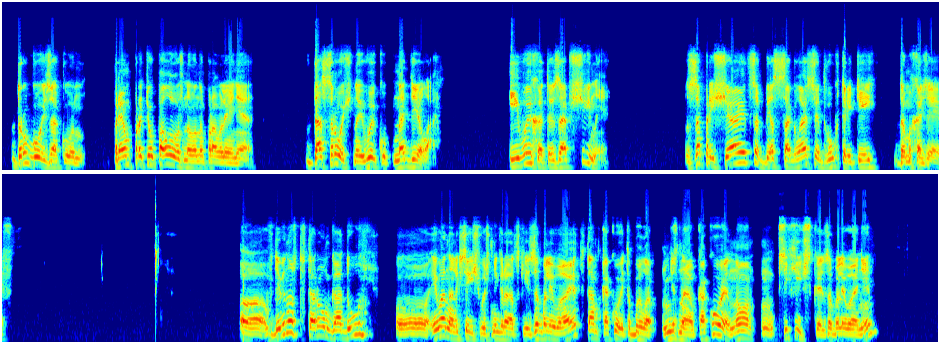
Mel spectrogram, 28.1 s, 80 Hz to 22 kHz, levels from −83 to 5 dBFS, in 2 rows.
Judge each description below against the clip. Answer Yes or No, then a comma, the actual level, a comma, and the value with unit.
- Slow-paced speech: Yes, slow, 75 wpm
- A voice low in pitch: No, medium, 170 Hz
